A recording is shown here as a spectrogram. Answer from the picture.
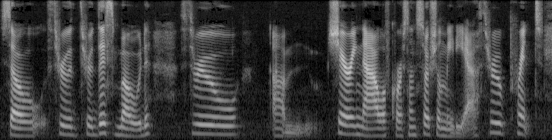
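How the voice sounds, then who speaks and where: A woman with a Spanish accent speaks very slowly in a bright, sharp tone, with fairly low pitch and fairly even intonation. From Puerto Rico, San Juan. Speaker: university staff, lay religious member. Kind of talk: interview testimony.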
